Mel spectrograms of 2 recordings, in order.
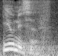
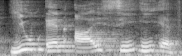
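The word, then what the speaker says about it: UNICEF: এভাবে উচ্চারণ করছি না ইউএনআইসিইএফ এভাবে বলছি না কীভাবে বলছি একটা কমপ্লিট ওয়ার্ড আকারে উচ্চারণ করছি that's why it's call acronym কী বলা হচ্ছে অ্যাক্রোনিম আর অ্যাক্রোনিমগুলোর আগে কখনো আর্টিকেল বসে না।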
